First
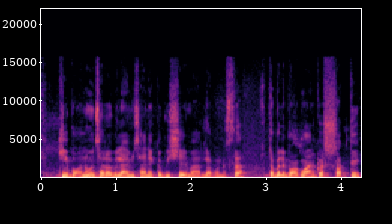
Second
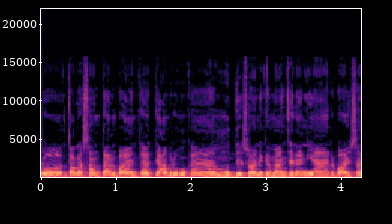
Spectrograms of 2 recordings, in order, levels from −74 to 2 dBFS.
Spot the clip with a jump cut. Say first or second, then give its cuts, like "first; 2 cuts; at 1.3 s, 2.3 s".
first; 1 cut; at 2.9 s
